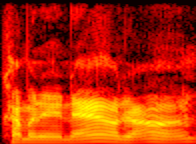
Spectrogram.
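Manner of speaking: put-on old-timey 1920s news announcer voice. Speaker riffing on the slap heard around the world, in an old-timey 1925 headline voice. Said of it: "You know that voice".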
